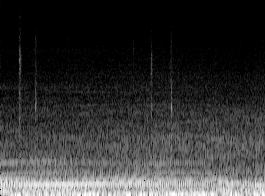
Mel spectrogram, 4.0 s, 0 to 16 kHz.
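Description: Steady engine drone from a 2025 Toyota Camry XSE driving through simulated CVT shifts, a continuous loud hum with slight pitch changes and no distinct shift steps.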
